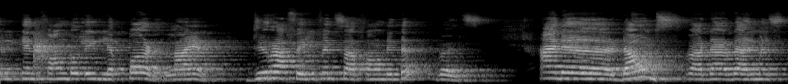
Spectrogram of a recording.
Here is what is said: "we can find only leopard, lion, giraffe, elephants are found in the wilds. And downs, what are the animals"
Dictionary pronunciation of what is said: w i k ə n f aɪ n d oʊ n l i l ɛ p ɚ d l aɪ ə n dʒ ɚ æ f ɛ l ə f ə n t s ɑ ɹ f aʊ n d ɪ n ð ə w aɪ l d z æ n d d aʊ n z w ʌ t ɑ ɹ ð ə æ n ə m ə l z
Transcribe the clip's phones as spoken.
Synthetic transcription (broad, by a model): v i k ə n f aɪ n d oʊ l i l ɛ p ɚ d l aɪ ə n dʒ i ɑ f ɛ l ə f ə n t s ɑ ɹ f aʊ n d ɪ n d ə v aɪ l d s æ n d d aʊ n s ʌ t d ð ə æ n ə m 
